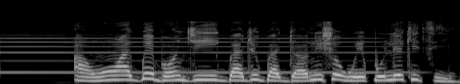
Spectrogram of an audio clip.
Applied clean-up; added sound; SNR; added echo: none; Wind instrument, woodwind instrument; 18 dB; none.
